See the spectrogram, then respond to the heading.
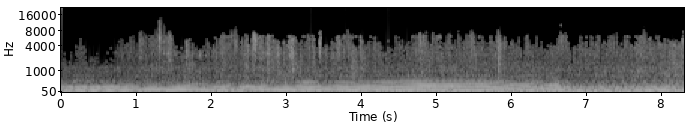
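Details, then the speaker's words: On its first test drive at highway speed after running out of oil and being torn down and reassembled, a 1994 Nissan Hardbody gives a steady, even engine drone with no knocks or ticks; normal. "Miles into the trip, we've hit highway speed, everything's good. I don't hear any strange noises, knocking, ticking, or anything."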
